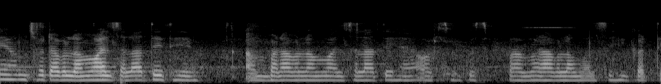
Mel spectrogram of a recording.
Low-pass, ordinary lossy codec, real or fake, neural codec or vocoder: 7.2 kHz; AAC, 32 kbps; real; none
